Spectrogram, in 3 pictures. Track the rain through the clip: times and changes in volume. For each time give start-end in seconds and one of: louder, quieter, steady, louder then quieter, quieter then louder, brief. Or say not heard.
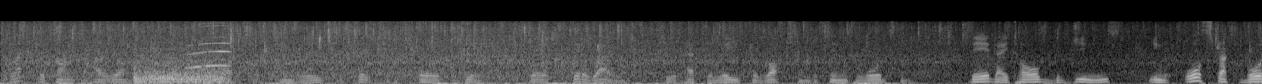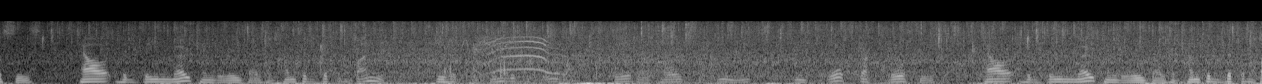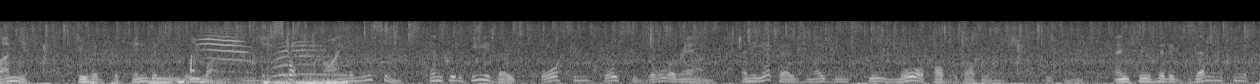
0.0-37.7 quieter then louder.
